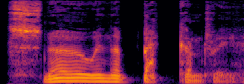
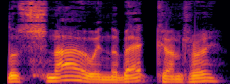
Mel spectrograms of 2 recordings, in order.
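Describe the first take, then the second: First: Slower, wondering echo; exclaiming. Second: Said in the usual way. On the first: A narrator's reading. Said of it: "exclaimed Alan".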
